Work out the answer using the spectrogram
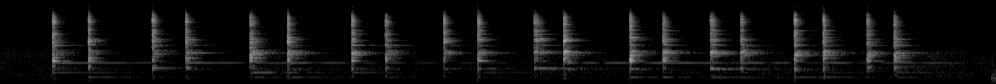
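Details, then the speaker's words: Royal Enfield Bullet 500 rear wheel rebuilt with stainless spokes and a flanged alloy rim, side runout under 0.25 mm. About twenty crisp taps each ring the same clear bell-like note; all spokes tight, wheel true, even spoke tension. "the wheel was getting away from me a bit there but i managed to tap all of them so all the spokes are tight the wheel is true"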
